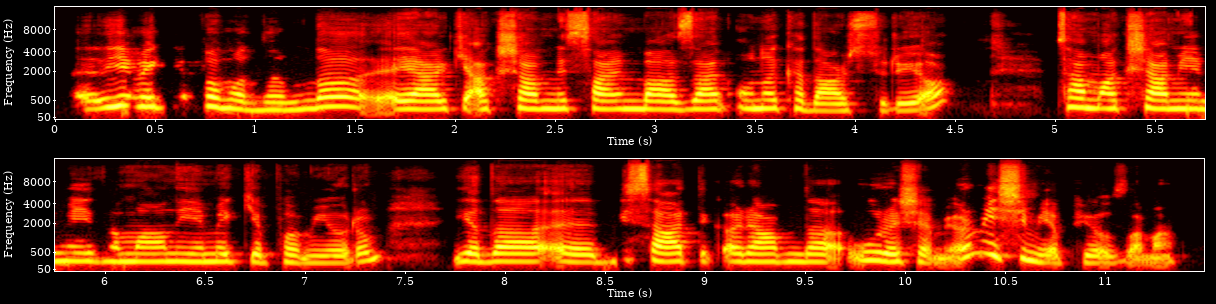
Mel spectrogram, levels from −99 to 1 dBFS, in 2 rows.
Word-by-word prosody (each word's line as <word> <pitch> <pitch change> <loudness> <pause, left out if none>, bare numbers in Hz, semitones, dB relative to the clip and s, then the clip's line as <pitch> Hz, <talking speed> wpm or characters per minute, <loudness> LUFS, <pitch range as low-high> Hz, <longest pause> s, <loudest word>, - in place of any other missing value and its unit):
Eee, 250 +4 +1
yemek 305 -3 +3
yapamadığımda, 270 -1 +1
eğer 240 -5 +3
ki - - 0
akşam 245 +1 +2
mesaim 245 -1 0
bazen 240 +1 +3
22.00'a 255 0 -1
kadar 200 -7 -1
sürüyor. 200 - -2 0.6
Tam 280 -3 +2
akşam 250 0 +3
yemeği 240 -1 -2
zamanı 225 0 -2
yemek 225 0 -4
yapamıyorum 210 - -4 0.3
ya 230 -2 0
da, 230 -1 +4
eee, 210 -1 +1
1 - - -10
saatlik 230 -3 +1
aramda 225 -1 -1
uğraşamıyorum. 260 - -1
Eşim 320 -9 +2
yapıyor 195 -2 -5
o - - -9
zaman. - - -8
235 Hz, 145 wpm, -23 LUFS, 225-255 Hz, 0.6 s, da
